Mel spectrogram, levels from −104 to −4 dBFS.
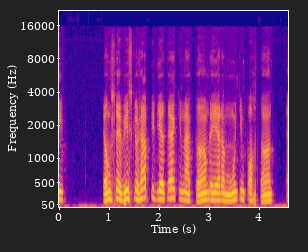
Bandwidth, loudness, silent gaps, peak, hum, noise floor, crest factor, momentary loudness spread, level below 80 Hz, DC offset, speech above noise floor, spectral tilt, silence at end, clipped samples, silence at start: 13.5 kHz; -18 LUFS; none; -2 dBFS; none; -47 dBFS; 16 dB; 5 LU; -50 dBFS; under 0.1%; 30 dB; -7.5 dB/octave; 0 s; under 0.1%; 0 s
